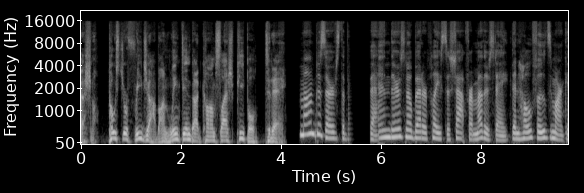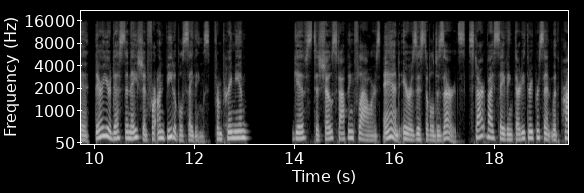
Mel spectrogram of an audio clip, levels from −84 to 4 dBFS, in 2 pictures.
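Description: This speech clip has four kinds of fault. Two call audio freezes occur, at 5.33 to 5.80 s and at 13.01 to 13.98 s. The sound stalls, trails off, then goes silent for about 0.33 s and 0.81 s respectively. Playback then resumes where it stopped, adding 0.44 s and 0.95 s of delay with nothing lost. The likely cause is packets held up in transit and an empty jitter buffer. A skip ahead follows at 5.92 to 5.95 s. Roughly a third of a second of audio is dropped, and the two sides are joined almost directly. From 6.29 to 9.94 s, a jitter buffer slow-down plays the speech at 91% speed with unchanged pitch. Repeated pitch periods or pause fragments add 0.32 s, rebuilding the buffer's reserve. Jitter buffer speed-up happens twice. It runs at 118% from 11.02 to 12.97 s, removing about 0.4 s, and at 106% from 16.68 to 19.46 s, removing about 0.15 s. Both sound hurried at the same pitch, as short pitch-period pieces are cut to shrink excess delay.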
